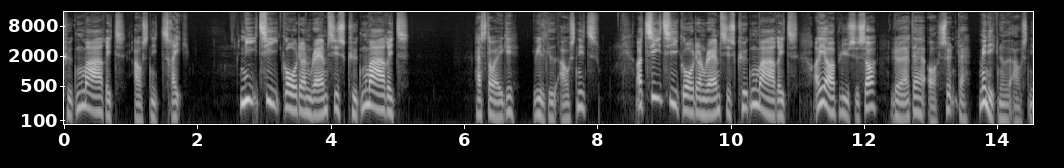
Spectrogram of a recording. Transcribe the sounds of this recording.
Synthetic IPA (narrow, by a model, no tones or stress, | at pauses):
kʰøɡ̥̩mɑ̈ʁid̥ʔɑ̈ʊsnid̥̚t͡sʰʁɛ̰ː | nḭːt͡sʰḭːɡ̥ɒːd̥ænʁæmsiskʰøɡ̥ŋ̩mɑ̈ʁid̥ | hæsd̥ɒ̰ːe̝ɡ̥ə | ʋe̝lɡ̥ð̞̩ˠɑ̈ʊsnid̥ | ʔɒ̽t͡sʰḭːt͡sʰḭːɡ̥ɔ̰ːd̥ænʁæmsiskʰøɡ̥ŋ̩mɑ̈ʁid̥ʔɒ̽jäɒ̽b̥ly̰ːsəsɒ̽ | lɶɐd̥æʔɒ̽sœn̰d̥æmene̝ɡ̥ənɔ̽ːð̩ˠɑ̈ʊsni̥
